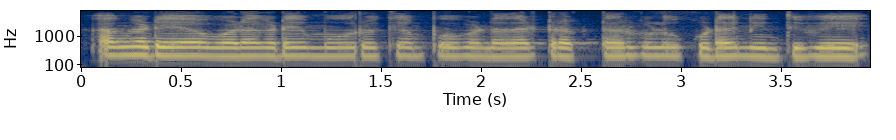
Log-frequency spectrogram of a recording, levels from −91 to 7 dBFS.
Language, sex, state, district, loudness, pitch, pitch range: Kannada, female, Karnataka, Bidar, -17 LUFS, 200 Hz, 195-205 Hz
